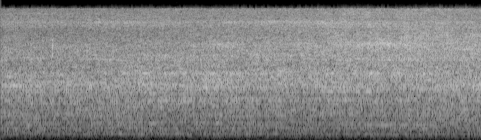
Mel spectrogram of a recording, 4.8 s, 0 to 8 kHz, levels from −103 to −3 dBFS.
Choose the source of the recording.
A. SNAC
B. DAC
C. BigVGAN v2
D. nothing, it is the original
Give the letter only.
D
